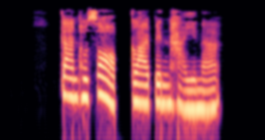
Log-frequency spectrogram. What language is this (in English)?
Thai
